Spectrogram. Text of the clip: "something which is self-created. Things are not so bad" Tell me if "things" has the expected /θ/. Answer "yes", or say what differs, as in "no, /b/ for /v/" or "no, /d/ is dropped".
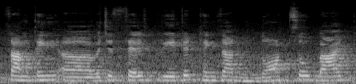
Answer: no, /t/ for /θ/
